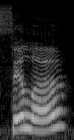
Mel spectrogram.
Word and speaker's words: Scylla: Yes, Scylla! That's how I've been pronouncing it the whole time.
